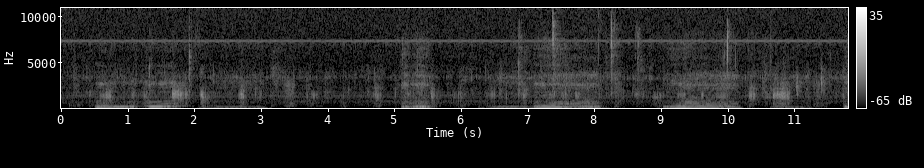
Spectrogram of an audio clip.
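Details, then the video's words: Pedigree English Bulldog puppies born 6 September 2022 whimper through their first night. Short wavering whines come every few seconds, with low pulsing breathing sounds between them, indoors and quiet. "première nuit des chiots bulldog anglais"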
